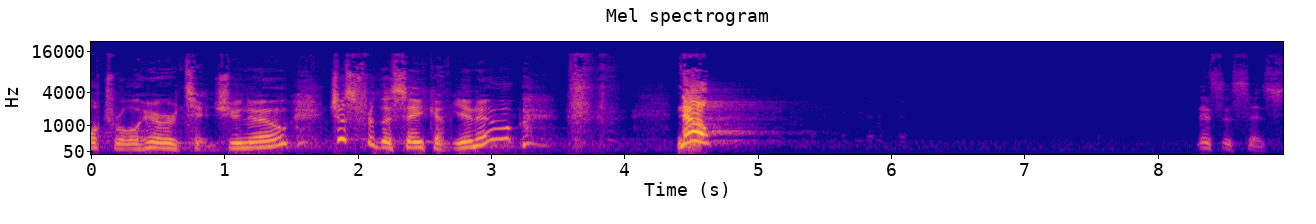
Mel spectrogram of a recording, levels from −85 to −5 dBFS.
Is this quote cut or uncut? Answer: cut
